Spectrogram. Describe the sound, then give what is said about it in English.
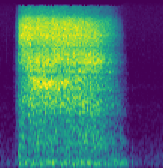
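A voice imitates a dog fart with one long, steady, airy hiss lasting over a second, loud and breathy, then tapering off into silence. No talking. “What's that make you think of with dogs? A fart? Yes.”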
